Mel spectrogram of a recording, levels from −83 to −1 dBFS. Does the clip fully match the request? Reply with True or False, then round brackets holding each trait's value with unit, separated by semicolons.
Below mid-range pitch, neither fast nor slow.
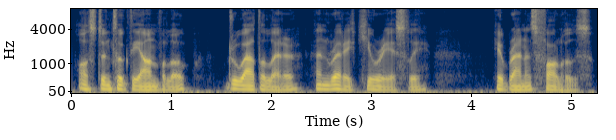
True (85 Hz; 180 wpm)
